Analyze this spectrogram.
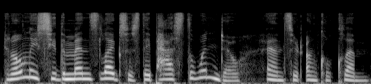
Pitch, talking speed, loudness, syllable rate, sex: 235 Hz, 240 wpm, -17 LUFS, 6.0 syllables/s, female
